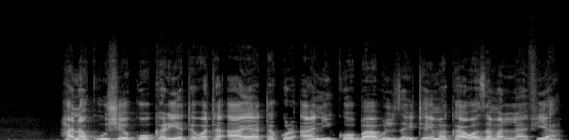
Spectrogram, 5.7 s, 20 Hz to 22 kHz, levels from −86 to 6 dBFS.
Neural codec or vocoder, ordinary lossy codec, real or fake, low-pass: none; none; real; 19.8 kHz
